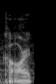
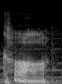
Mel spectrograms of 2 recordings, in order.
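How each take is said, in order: First: American accent, with the R clearly heard. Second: Classic English accent, with no R sound.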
